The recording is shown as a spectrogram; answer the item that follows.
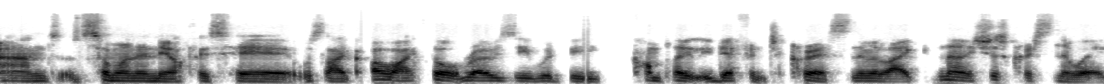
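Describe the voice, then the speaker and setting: The speaker has a Lancashire accent and a monotone, flat intonation. The delivery is very fast with hardly any pauses. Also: man, fairly low pitch for a man. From northern England, Preston, Lancashire. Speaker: theatre producer. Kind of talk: casual interview.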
